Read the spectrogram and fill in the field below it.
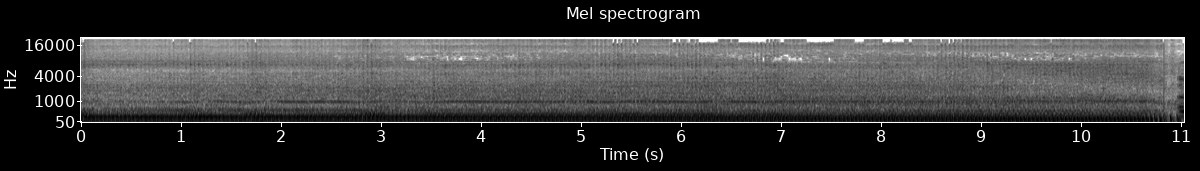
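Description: Mini excavator engine running steadily at close range, a loud, even mechanical drone with a constant low hum and no change in pace, outdoors in snow beside a bank.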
